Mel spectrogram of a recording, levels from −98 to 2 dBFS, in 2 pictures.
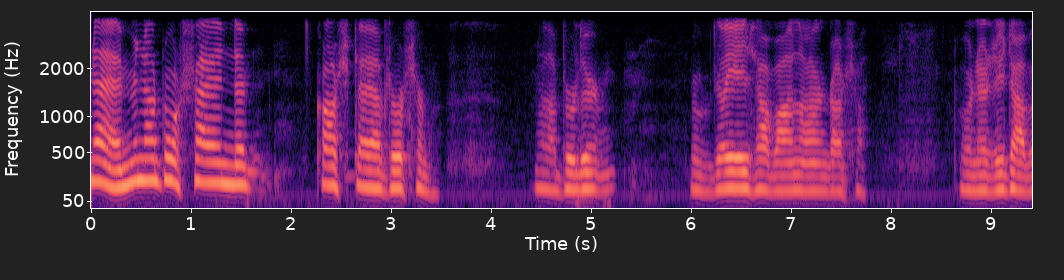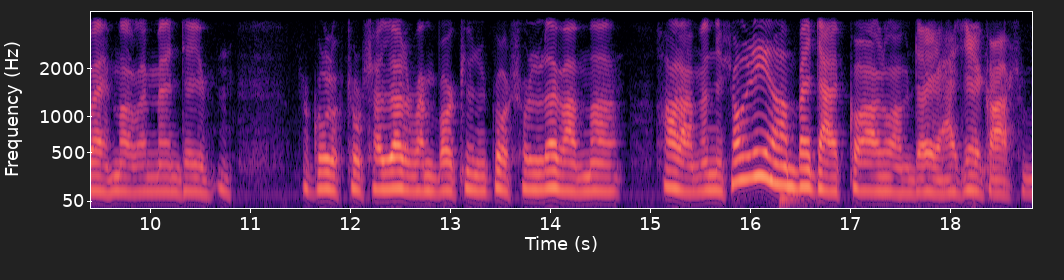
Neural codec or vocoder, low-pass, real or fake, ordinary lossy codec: none; 3.6 kHz; real; none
